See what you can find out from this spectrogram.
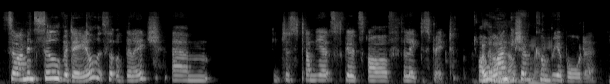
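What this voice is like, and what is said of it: Slight Newcastle accent. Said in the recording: “I thought I could detect a little accent.”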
